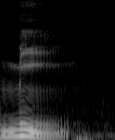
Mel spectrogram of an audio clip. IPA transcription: mi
